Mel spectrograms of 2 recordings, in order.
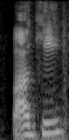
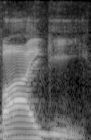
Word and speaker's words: Feige: They say Kevin Feige. Foggy. Okay. I don't know why I want to say Figy. I don't know why I want to give it a soft G.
